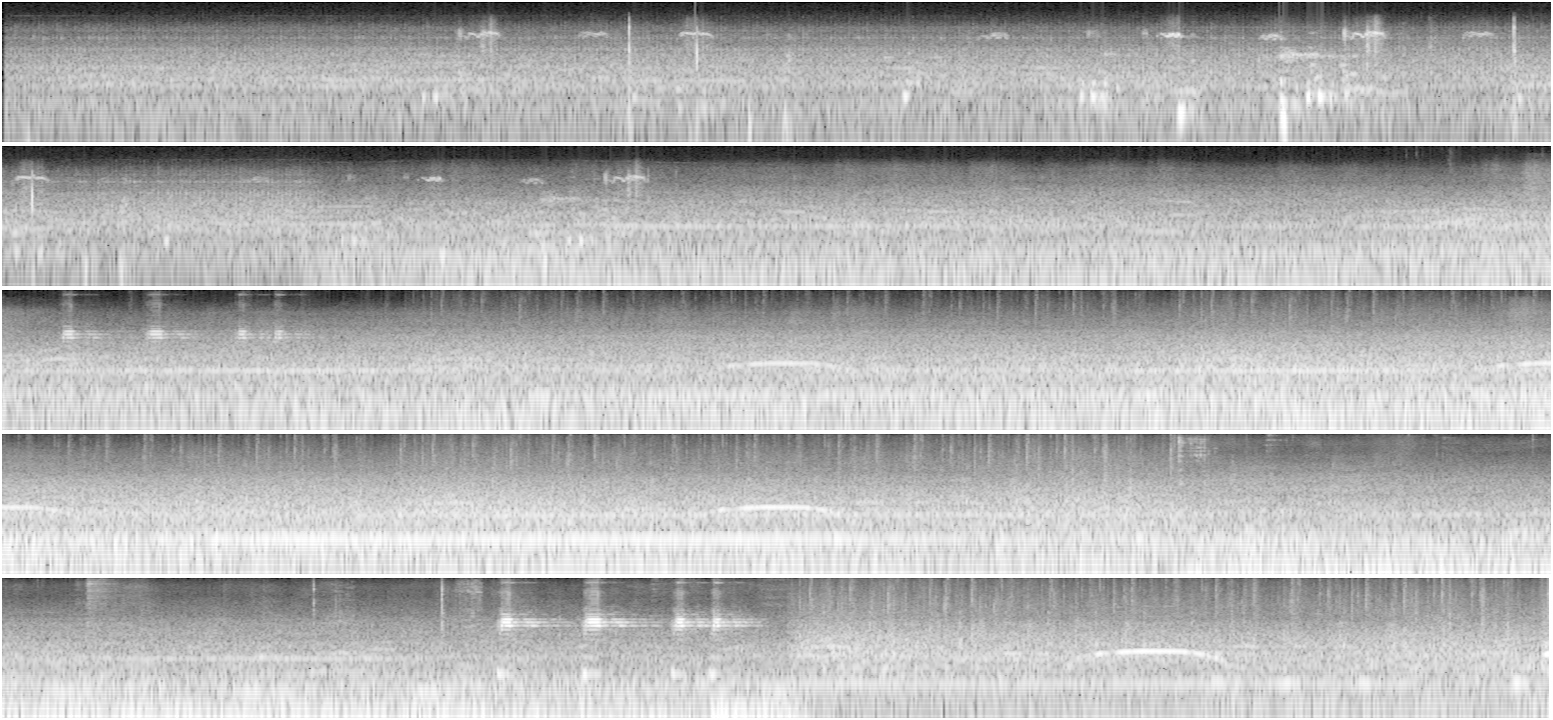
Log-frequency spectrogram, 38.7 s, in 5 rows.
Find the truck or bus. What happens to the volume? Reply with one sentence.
The loudness of the truck or bus goes up, then down.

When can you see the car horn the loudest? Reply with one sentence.
The loudest moment of the car horn is at 34 seconds.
